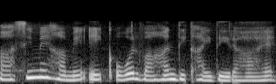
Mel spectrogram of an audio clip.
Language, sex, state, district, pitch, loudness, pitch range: Hindi, female, Bihar, Gaya, 210 Hz, -13 LUFS, 190-230 Hz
